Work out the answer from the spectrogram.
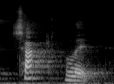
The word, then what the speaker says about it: chocolate: that would be late is in fact a schwa sound it's reduced and what i'm going to say is chocolate chocolate i'm going to cut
